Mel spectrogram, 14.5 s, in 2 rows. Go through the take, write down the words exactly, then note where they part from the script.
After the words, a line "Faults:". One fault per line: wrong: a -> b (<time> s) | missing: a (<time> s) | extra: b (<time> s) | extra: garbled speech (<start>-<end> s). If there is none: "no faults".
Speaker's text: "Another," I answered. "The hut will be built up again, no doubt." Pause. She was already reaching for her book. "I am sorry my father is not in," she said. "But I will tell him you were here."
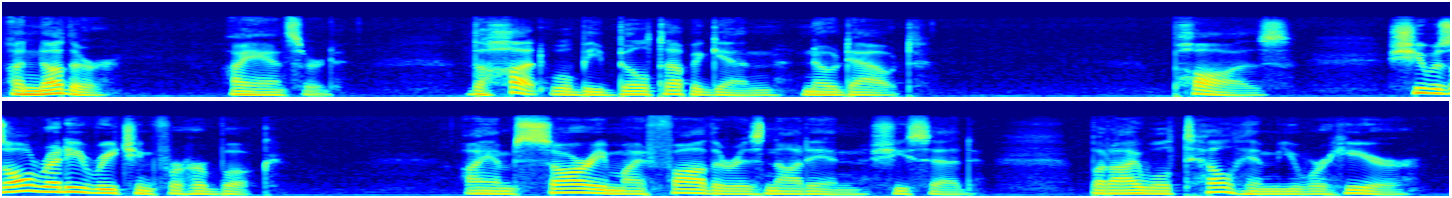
"Another," I answered. "The hut will be built up again, no doubt." Pause. She was already reaching for her book. "I am sorry my father is not in," she said. "But I will tell him you were here."
Faults:
no faults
